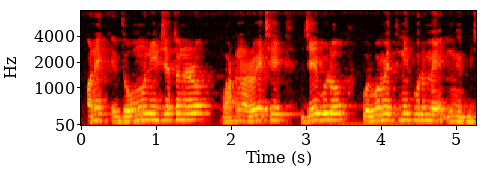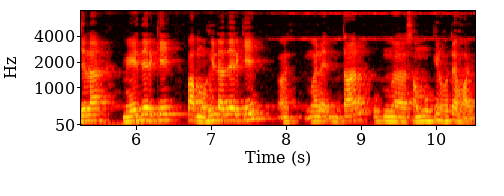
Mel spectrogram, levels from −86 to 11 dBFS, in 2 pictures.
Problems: constant background noise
